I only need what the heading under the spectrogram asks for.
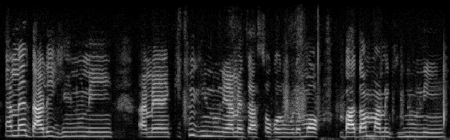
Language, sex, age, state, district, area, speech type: Odia, female, 18-30, Odisha, Balangir, urban, spontaneous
